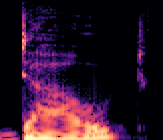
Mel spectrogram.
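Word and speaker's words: doubt: डाउट, B silent है।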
